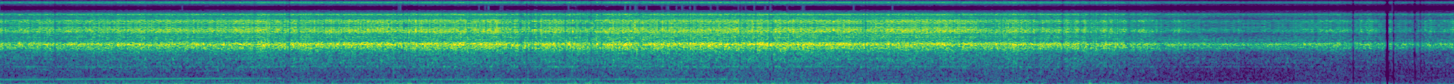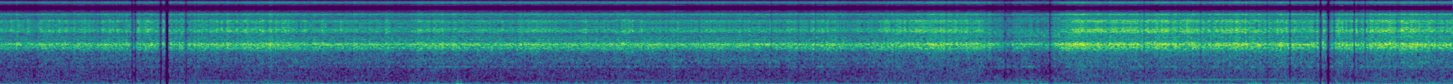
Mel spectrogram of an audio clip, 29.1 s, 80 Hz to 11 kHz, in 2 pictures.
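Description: KTM 950 motorcycle's LC8 V-twin engine under way at road speed, with heavy wind rush and buffeting on the microphone. The engine note climbs twice in the first several seconds as it accelerates through the gears, eases into a quieter stretch in the middle, and climbs again near the end.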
